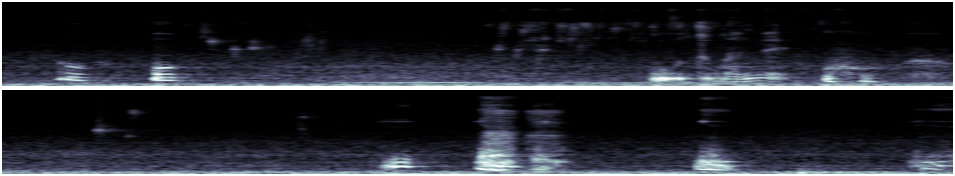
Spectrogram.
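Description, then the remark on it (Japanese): A person urinates in a men's restroom, a steady stream trickling continuously with scattered drips and splashes, while soft breathy vocal sounds and whimper-like noises rise and fall over it. “出てる。おしっこ、メス犬ポーズでおしっこしちゃってる。”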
